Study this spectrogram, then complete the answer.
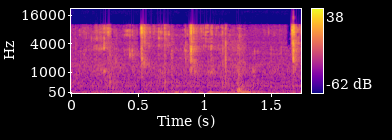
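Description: Chewing on spicy fire noodles mixed with oyster mushrooms, close and quiet, with a few soft bites and crunchy chews spread unevenly across a short moment, no talking.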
